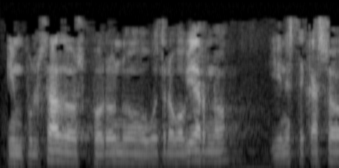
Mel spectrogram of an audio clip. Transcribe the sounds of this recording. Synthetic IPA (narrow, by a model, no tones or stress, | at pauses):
impulsað̞o̞spo̞ɾunuwot̪ɾo̞ɣ̞o̞β̞je̞ɾno | ie̞ne̞st̪e̞kaso̞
